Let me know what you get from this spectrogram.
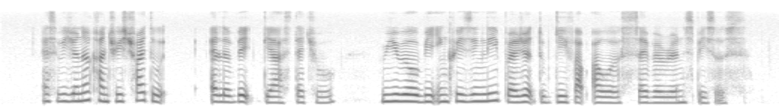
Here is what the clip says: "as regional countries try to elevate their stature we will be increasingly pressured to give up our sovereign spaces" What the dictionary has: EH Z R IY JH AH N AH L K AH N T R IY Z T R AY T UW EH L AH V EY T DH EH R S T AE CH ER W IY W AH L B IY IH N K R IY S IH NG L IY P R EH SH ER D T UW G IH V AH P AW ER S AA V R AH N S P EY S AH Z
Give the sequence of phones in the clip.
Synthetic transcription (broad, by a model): EH S R IY JH AH N AH L K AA N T R IY S T R AY T UW EH L AH V EY T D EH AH S T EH CH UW W IY W AH L B IY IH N K R IY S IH NG L IY P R EH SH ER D T UW G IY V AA P AW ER S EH V R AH N S P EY S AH S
